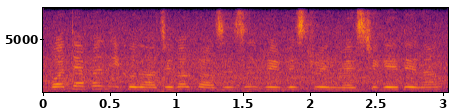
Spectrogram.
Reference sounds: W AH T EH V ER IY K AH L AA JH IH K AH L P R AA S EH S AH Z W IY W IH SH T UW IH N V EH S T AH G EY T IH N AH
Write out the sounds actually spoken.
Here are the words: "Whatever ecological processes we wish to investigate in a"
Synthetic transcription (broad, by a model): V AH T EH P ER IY K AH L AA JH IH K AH L P R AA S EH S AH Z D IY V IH S T UW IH N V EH S T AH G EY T IH N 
